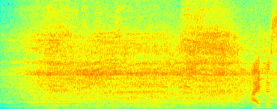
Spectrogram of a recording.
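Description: A special bee vacuum designed for sucking up bees runs with a steady whooshing roar as it vacuums feral honeybees out of a cut-open house wall, a hissing motor drone with faint humming tones, broken near the end by a brief rising squeal.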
